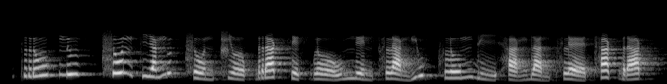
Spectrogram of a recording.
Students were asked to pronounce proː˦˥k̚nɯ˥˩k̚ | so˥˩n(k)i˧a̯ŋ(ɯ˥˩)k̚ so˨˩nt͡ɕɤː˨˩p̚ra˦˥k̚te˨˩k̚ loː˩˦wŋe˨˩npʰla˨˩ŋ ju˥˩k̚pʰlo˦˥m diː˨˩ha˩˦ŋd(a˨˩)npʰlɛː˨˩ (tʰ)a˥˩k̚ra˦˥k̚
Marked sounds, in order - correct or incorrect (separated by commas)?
correct, correct, correct, correct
